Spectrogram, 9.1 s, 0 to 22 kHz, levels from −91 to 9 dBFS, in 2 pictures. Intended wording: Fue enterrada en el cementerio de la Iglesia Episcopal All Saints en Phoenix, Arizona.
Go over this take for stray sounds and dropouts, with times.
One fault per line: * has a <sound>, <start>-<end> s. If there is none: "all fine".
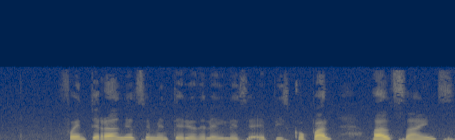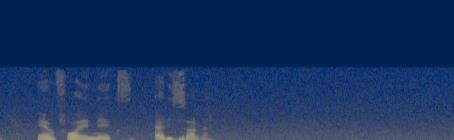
all fine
